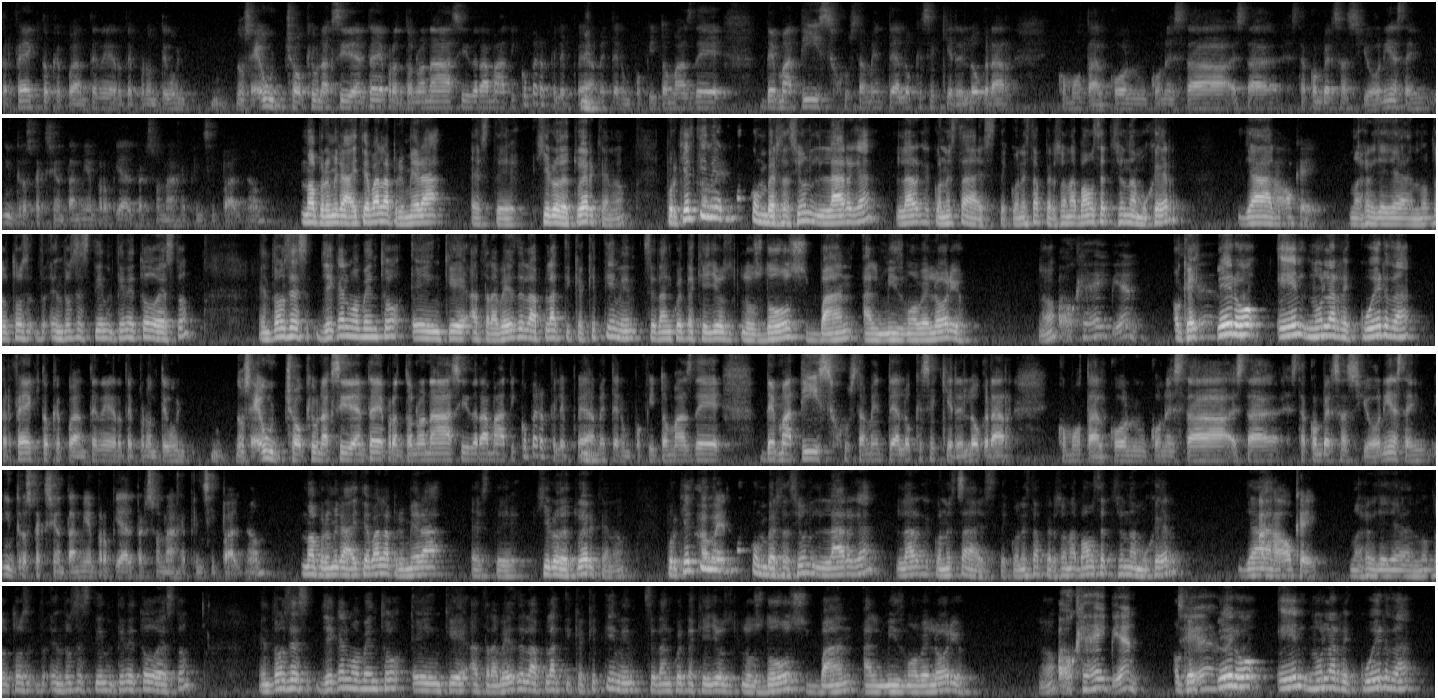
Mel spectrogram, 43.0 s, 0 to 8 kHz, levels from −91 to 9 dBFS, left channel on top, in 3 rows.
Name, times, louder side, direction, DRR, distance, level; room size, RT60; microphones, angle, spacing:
voice 1, 0.0-17.0 21.3-21.6 26.9-27.5 39.2-40.1 40.5-41.0, right 7 dB, 80° right, 0.4 m, -33 dB
voice 2, 17.3-18.7 19.0-20.6 21.0-26.1 26.7-27.1 27.8-30.6 31.3-38.3 39.1-39.3 40.4-42.8, left 4 dB, 40° left, 0.4 m, -26 dB
7.9 x 3.0 x 3.9 m
head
